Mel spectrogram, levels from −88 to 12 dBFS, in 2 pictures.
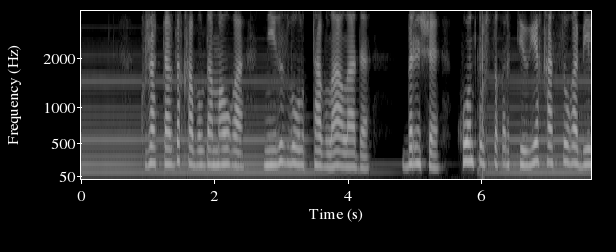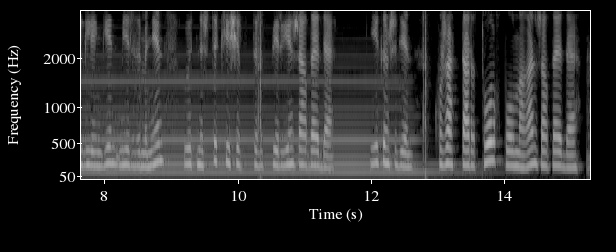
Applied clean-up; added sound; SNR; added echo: none; Tap + Bowed string instrument; 14 dB; none.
